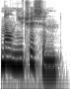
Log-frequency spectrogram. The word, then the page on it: malnutrition: British English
